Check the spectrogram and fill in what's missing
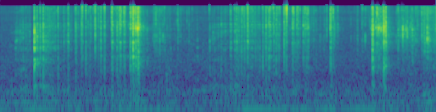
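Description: A solid olive green bar of soap is held in the hand while a utility knife blade shaves long strips off its edge. The result is a series of dry, bright scraping and crackling bursts with sharp, short peaks over a faint low hum.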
